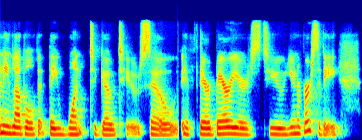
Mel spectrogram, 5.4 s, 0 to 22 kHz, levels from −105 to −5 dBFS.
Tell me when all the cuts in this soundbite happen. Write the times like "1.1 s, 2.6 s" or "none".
2.7 s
